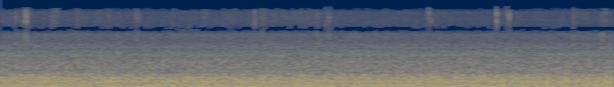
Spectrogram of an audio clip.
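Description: Steady low rumble of an airliner cabin: engine and airflow noise.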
